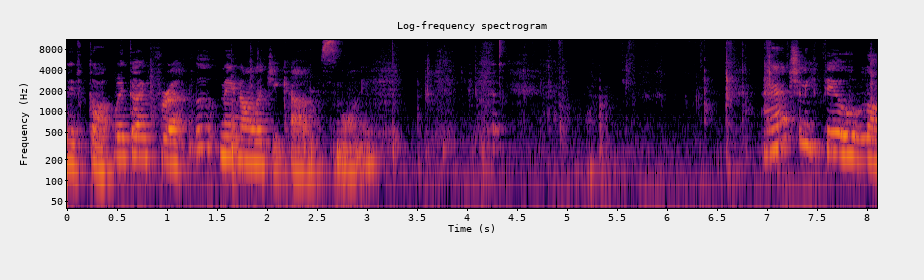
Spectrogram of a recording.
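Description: Cards shuffle and slap together in a woman's hands.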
